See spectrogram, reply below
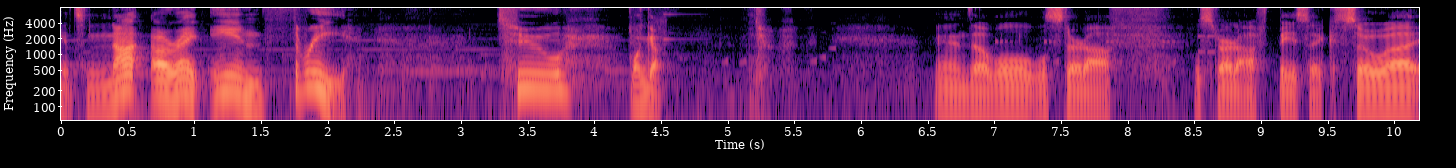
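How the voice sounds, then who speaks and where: A young man chatting casually on a live stream, a bit congested from a cold, rambling and correcting himself as he goes. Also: mid-range voice.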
